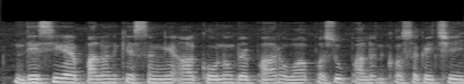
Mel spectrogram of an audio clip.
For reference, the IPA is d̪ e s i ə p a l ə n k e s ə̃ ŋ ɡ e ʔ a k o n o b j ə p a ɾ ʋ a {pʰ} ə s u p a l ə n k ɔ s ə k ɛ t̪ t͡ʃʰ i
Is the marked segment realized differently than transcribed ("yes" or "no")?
yes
